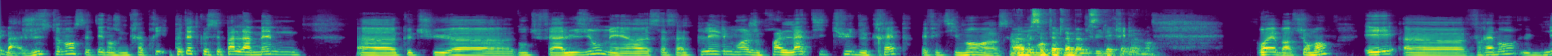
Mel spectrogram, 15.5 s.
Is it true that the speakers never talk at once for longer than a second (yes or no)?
no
